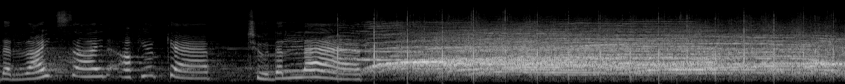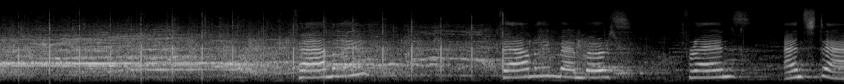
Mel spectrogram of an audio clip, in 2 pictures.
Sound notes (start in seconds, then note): 3.6 audience cheering and applauding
